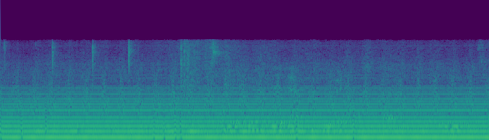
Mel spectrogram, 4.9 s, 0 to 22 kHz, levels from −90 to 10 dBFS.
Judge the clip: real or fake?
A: fake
